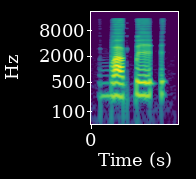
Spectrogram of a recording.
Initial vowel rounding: unrounded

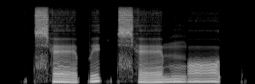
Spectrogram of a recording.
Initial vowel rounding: unrounded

